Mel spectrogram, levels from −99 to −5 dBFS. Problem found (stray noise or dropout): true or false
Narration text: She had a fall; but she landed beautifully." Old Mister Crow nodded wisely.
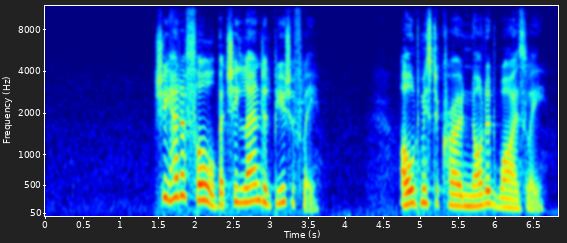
false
